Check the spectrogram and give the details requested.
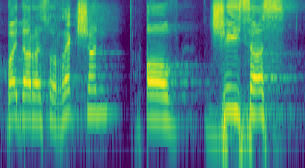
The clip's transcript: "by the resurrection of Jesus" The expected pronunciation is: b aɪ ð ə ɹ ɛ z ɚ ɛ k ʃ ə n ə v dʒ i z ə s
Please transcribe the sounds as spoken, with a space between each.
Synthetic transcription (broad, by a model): b aɪ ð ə ɹ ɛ s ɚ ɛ k ʃ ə n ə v dʒ i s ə s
